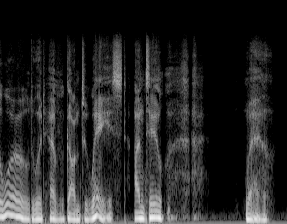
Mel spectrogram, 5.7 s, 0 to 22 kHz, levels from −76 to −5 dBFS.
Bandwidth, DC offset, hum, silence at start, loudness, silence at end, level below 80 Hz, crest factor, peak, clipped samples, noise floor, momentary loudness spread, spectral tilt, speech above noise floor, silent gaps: 11.5 kHz; 0.7%; none; 0 s; -20 LUFS; 0.35 s; -28 dBFS; 12 dB; -8 dBFS; under 0.1%; -58 dBFS; 18 LU; -6 dB/octave; 39 dB; none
